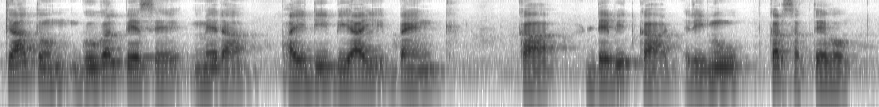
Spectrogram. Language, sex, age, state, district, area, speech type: Urdu, male, 18-30, Delhi, South Delhi, urban, read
